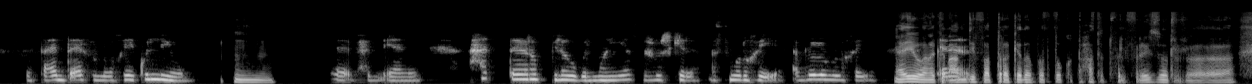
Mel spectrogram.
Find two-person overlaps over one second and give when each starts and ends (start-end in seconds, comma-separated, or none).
none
